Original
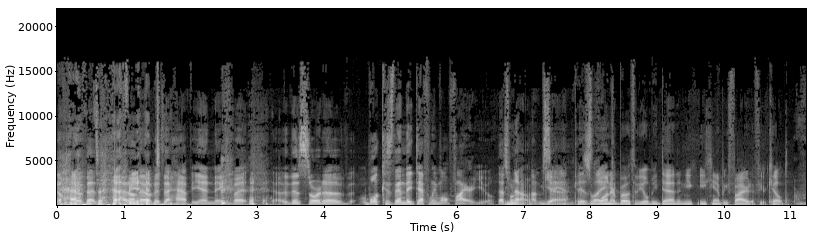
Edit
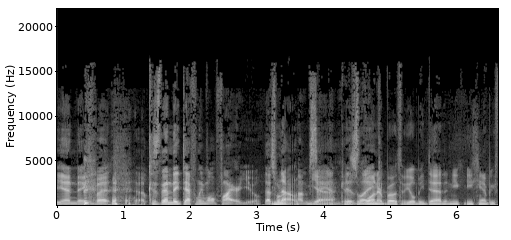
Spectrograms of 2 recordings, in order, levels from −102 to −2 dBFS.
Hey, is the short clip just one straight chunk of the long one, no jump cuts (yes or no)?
no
